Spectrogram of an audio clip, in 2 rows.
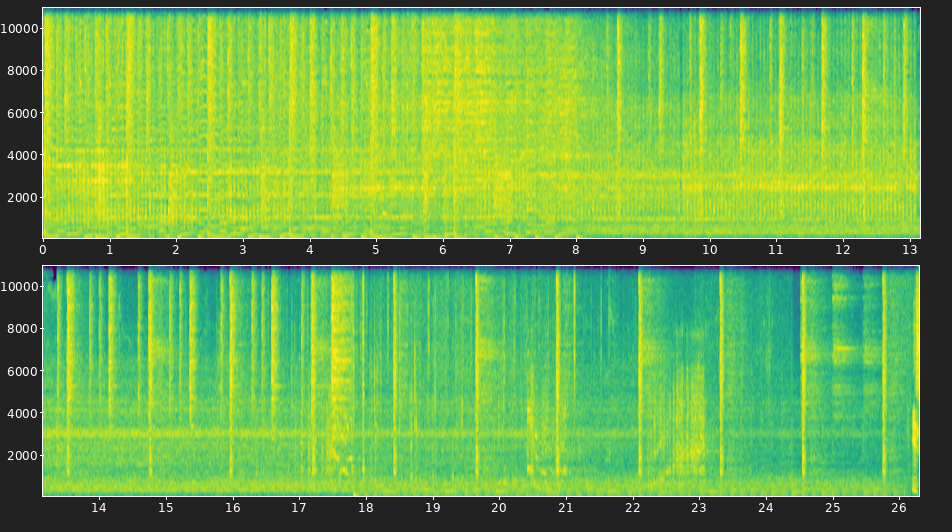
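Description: Background music over the rapid, steady beating of a UH-60 Black Hawk helicopter's rotor, which fades out about eight seconds in; the music then carries on alone.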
